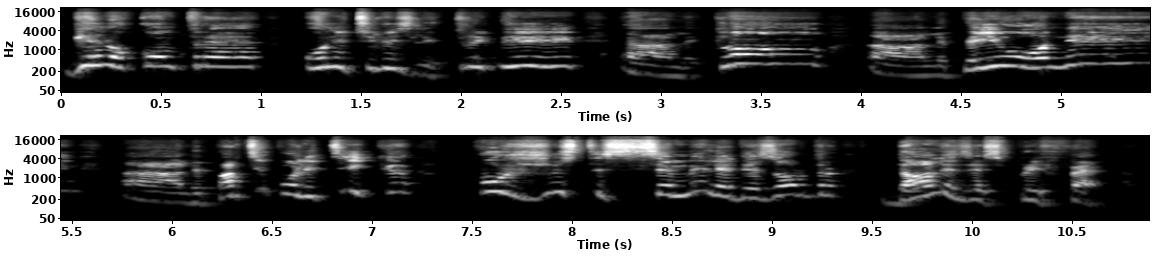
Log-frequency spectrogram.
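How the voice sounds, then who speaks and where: A woman making an impassioned political address to her compatriots, forceful and rhetorical. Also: sits high, very animated, unhurried. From Congo. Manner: forceful, rhetorical, appeals to the audience. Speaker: interpreter and guest.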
